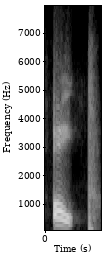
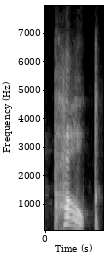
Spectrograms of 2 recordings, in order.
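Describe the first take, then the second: First: The word begins without any P sound. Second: The word begins with a clear P sound. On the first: The speaker calls it right. "The P has always been silent" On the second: The speaker calls it wrong. "It's not Pope"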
